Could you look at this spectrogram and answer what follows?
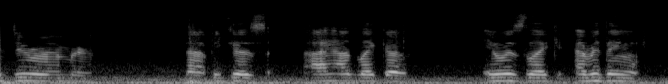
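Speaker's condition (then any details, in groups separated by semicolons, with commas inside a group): Traumatic brain injury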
